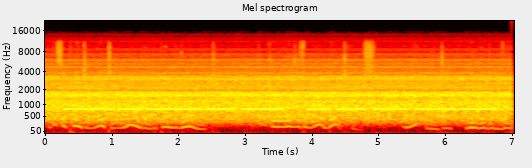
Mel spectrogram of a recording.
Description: Morse code, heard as a keyed tone, hand-sent with a paddle, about 27 wpm, 780 Hz, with heavy radio static, a narrow filter, room echo and speech in English. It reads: 8R1GJ HV43P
